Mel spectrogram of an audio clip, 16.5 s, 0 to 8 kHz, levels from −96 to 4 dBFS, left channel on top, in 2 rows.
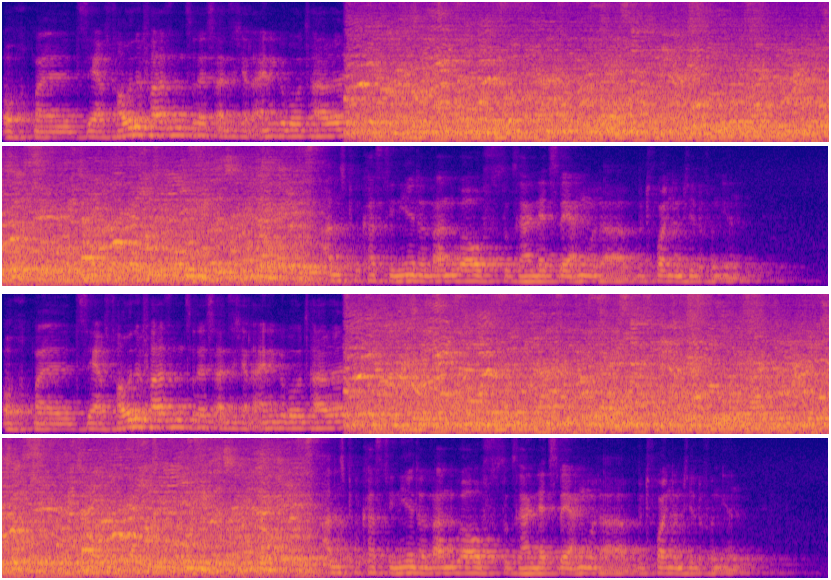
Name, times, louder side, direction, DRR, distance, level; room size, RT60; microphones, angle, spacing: voice 1, 0.0-3.6 3.9-8.5 8.9-15.7, equal, 25° right, 4 dB, 1.8 m, -28 dB
sound 1, 3.4-11.4, equal, 60° right, 3.2 m, -21 dB
14.5 x 13.5 x 4.9 m, 1.2 s
head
